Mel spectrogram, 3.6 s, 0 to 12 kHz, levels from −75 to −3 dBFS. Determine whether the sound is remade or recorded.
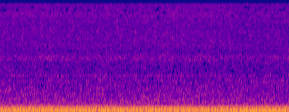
recorded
